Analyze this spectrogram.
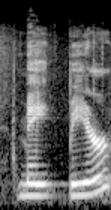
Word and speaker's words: Mate: Thank you for pronouncing Mate Beer correctly. It's M8, but we always are happy to hear, good day, mate.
